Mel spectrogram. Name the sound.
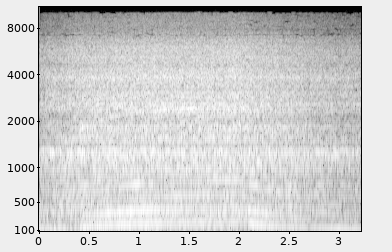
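electric blender running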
